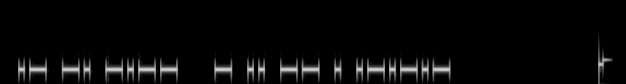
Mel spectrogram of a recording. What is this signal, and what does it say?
Morse code, heard as a keyed tone, about 22 wpm, 700 Hz. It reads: ANY TIME.
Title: Sentences from Top 1000 Words - Review Part 6 - 22wpm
